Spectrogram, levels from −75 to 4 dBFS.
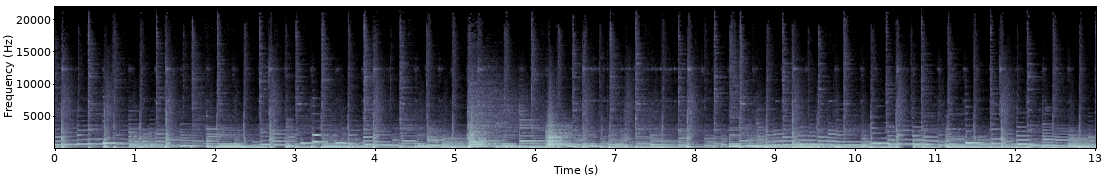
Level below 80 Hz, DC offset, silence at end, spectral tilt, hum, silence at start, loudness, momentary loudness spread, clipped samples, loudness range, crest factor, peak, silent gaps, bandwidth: -28 dBFS; under 0.1%; 0 s; -6 dB/octave; none; 0 s; -18 LUFS; 4 LU; under 0.1%; 1 LU; 16 dB; -2 dBFS; none; over 20 kHz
